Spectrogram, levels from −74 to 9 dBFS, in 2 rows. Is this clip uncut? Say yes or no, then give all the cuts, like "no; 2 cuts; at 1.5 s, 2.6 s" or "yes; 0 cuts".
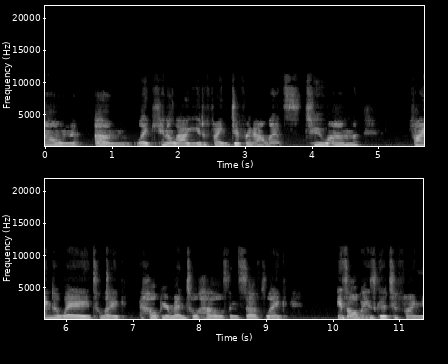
no; 1 cut; at 7.0 s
